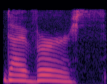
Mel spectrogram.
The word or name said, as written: diverse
